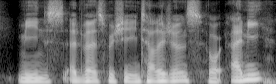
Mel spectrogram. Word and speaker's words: ami: So um I prefer to use the the phrase AMI which means advanced machine intelligence or AMI. Um if you pronounce it in French that means friend in French I think it's more appropriate.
